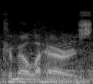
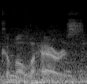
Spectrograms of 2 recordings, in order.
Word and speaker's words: Kamala Harris: even kidding it I wonder though if uh Camilla Harris the VP Kamala Harris that's how you say it right I wonder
